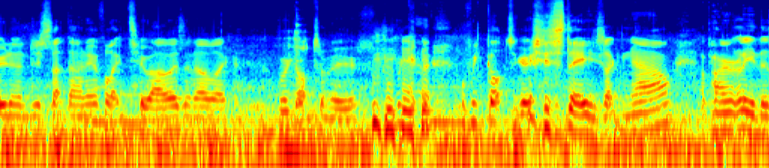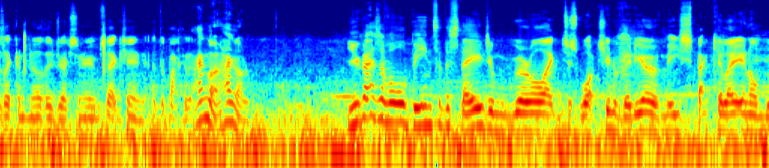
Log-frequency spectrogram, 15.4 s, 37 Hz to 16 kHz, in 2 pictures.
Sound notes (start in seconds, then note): 3.4 chuckles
